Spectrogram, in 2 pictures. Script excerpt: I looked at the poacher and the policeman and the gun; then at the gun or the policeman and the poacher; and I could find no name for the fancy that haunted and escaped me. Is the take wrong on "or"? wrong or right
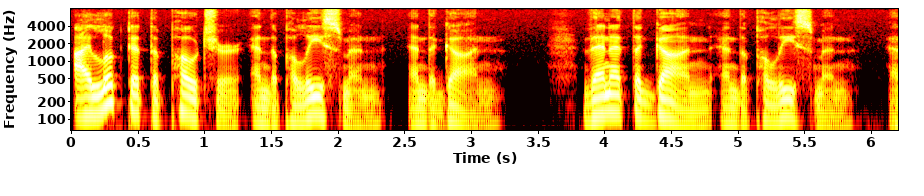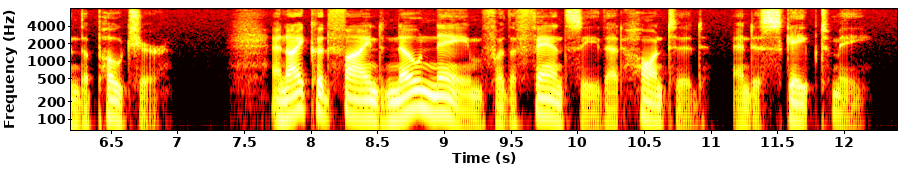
wrong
